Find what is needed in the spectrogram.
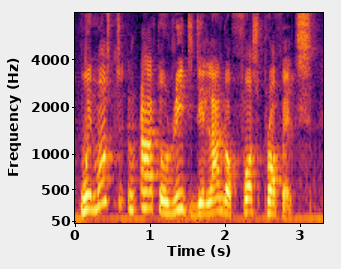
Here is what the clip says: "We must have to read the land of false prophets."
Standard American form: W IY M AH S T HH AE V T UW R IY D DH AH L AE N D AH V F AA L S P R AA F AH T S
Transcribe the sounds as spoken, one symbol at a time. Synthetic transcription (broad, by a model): W IY M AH S T HH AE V T UW R IY D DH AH L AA N D AH V F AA S P R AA F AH T S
